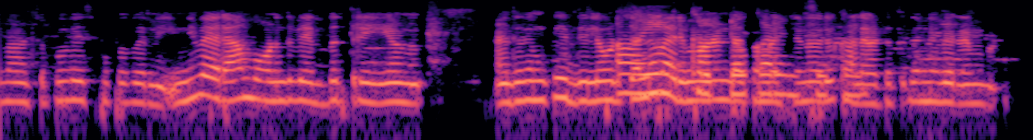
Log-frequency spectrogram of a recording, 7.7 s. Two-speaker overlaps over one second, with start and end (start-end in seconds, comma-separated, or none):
4.7-6.5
